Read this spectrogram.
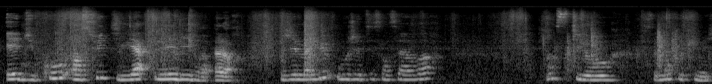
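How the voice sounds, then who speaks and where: A young woman chatting excitedly through an unboxing vlog, with lots of fillers. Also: fairly high pitch, normal speed, reverberant, distant mic, noisy background. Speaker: book vlogger.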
